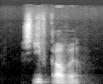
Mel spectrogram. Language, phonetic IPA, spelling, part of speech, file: Polish, [ɕlʲifˈkɔvɨ], śliwkowy, adjective, LL-Q809 (pol)-śliwkowy.wav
